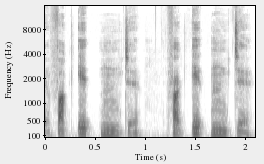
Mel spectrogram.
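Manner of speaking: find slowly as 팍-잇-음-드; staccato breakdown of find; detached syllables. Shown as a demonstration. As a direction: break fuck it, 음, 제 into beats. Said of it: "이렇게".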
